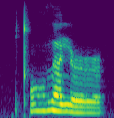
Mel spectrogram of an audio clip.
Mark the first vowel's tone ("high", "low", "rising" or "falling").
high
